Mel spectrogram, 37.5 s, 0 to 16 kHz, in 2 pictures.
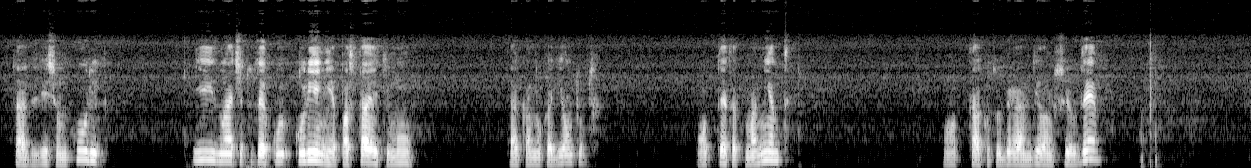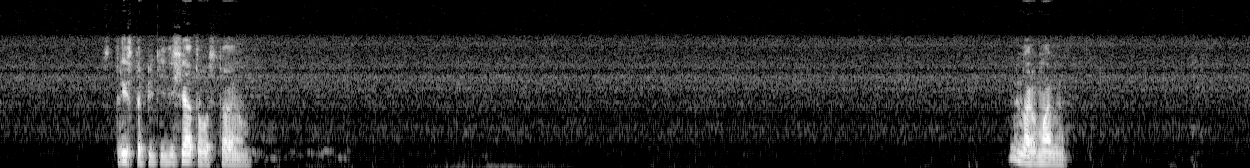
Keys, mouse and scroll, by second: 3.7-4.5 drag, 8.2 click, 9.0-12.2 drag, 13.8-14.9 drag, 21.5 click, 21.9-34.5 drag, 35.2 click, 36.7-37.5 drag.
